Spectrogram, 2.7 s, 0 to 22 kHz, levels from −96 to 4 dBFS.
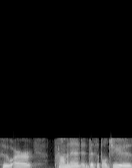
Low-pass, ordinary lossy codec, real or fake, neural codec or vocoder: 7.2 kHz; AAC, 16 kbps; real; none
